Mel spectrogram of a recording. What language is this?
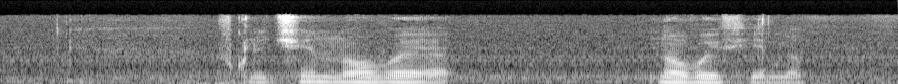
Russian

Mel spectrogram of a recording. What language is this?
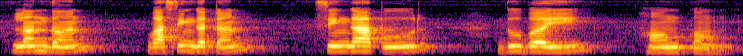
Maithili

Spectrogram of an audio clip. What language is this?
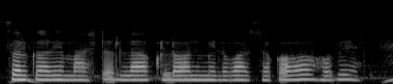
Magahi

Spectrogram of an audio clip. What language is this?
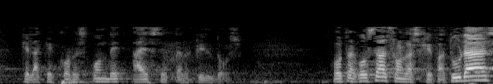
Spanish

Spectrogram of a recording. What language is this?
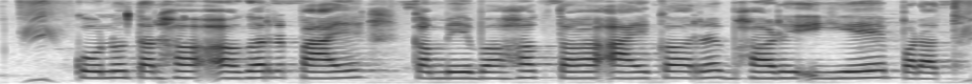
Maithili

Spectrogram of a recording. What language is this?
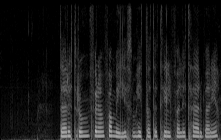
Swedish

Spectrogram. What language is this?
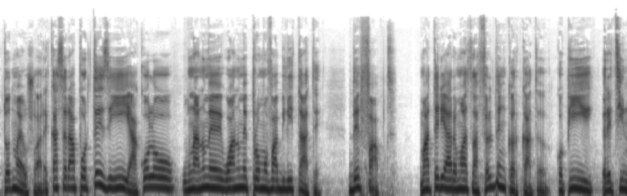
Romanian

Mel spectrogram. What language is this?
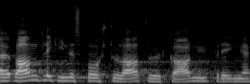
Swiss German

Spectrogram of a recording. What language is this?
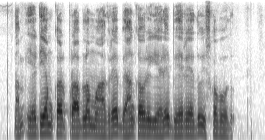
Kannada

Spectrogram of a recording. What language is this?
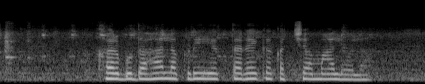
Bhojpuri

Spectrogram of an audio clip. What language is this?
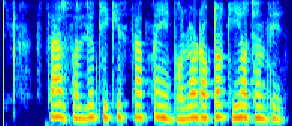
Odia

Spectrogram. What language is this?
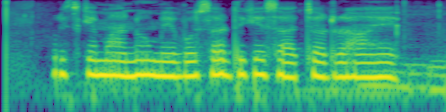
Urdu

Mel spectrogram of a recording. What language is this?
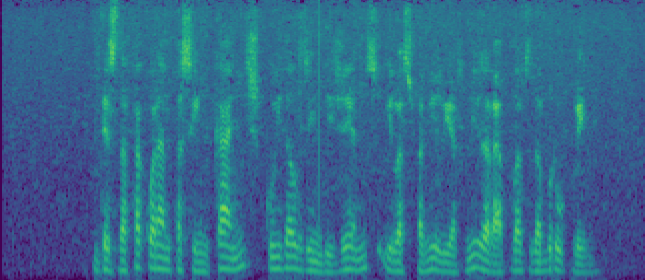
Catalan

